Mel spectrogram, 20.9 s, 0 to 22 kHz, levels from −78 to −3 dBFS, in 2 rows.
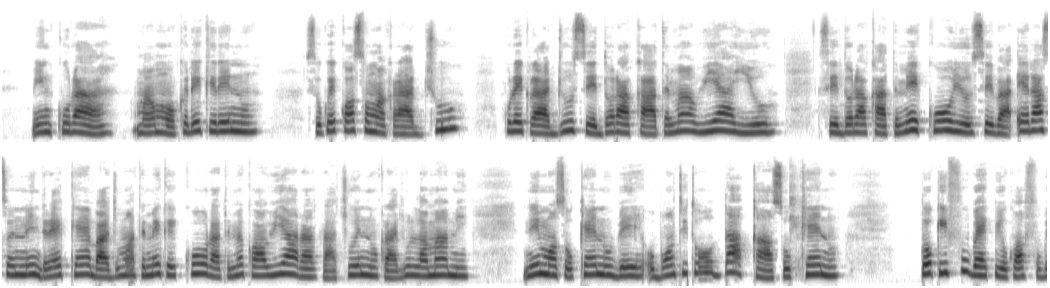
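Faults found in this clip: Damaged data in a compressed stream at 17.30 s, right after "okenu be obor". Short blip. Probable component: decoder input. Corrupted frame bytes. Decoder misreads the frame, loses sync, jumps to the next valid header. Brief glitch.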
